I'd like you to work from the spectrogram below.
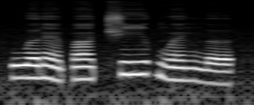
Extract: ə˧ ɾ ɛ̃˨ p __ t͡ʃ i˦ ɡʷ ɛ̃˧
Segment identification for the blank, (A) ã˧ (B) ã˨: A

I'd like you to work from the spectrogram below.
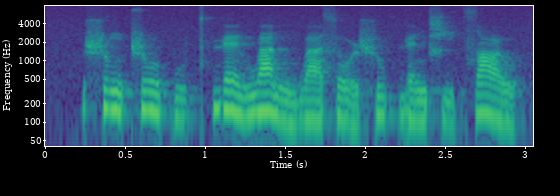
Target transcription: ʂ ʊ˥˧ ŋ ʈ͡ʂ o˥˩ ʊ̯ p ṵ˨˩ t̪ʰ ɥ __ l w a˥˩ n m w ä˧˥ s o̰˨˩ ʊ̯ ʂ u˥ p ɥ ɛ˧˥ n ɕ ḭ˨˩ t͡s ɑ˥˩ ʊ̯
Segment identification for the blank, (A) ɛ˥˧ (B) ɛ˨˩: A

